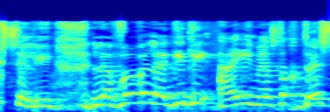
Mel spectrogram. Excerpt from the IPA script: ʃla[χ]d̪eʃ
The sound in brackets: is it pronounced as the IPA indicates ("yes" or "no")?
yes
